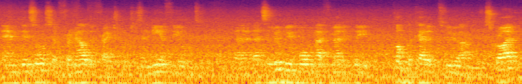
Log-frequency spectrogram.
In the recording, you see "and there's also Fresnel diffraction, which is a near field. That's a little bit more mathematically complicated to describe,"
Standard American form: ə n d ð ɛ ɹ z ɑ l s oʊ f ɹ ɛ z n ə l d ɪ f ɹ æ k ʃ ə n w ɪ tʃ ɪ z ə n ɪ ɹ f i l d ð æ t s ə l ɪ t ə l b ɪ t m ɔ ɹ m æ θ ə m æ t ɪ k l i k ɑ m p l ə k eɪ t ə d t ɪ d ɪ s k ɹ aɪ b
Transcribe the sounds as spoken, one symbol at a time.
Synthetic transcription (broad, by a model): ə n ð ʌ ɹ z ɑ l s oʊ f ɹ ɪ n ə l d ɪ f ɹ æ k ʃ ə n w ɪ tʃ ɪ z ə n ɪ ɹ f i l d ð æ t s ə l ɪ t l b ɪ t m ɔ ɹ m æ θ ə m æ t ɪ k l i k ɑ m p l ə k eɪ t ə d t ɪ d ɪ s k ɹ aɪ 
